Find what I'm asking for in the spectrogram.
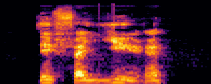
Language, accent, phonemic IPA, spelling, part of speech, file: French, Canada, /de.fa.ji.ʁɛ/, défaillirait, verb, LL-Q150 (fra)-défaillirait.wav
- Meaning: third-person singular conditional of défaillir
